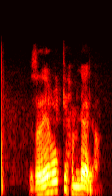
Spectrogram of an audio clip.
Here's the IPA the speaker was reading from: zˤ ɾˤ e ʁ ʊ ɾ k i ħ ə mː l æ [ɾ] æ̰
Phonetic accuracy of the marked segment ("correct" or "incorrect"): correct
